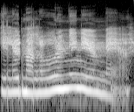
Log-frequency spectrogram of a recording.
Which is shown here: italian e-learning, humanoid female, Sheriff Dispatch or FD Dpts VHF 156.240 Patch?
humanoid female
